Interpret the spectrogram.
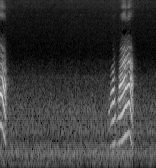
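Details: Talking parrot imitating human words like 'Radhe Krishna' gives a clipped fragment, then a nasal, rising-and-falling two-part utterance over a steady background hiss.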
